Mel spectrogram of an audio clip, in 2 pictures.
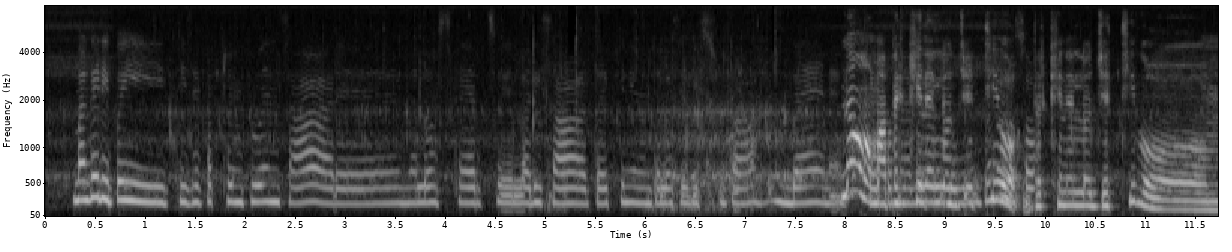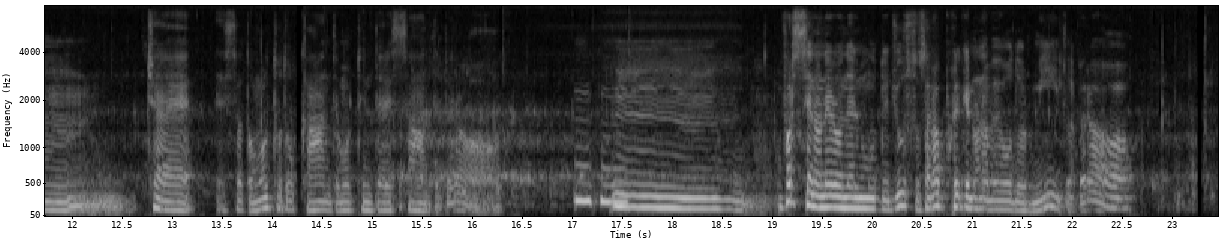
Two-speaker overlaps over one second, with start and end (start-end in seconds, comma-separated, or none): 8.0-9.9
